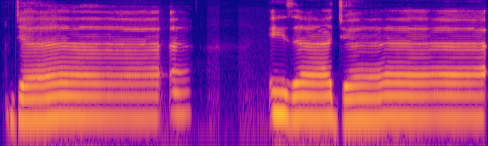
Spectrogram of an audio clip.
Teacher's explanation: اذا ایک الف کے برابر لمبا بھی کریں گے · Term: الف مدہ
